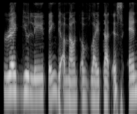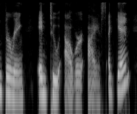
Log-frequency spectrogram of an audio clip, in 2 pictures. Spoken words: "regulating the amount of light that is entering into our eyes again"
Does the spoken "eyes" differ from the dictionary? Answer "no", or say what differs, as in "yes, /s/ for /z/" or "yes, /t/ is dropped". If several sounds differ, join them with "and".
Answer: yes, /s/ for /z/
